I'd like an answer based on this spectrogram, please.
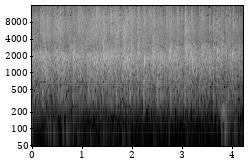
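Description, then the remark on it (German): Steady applause from an audience, a dense, even patter of many hands clapping at a constant level for several seconds without any voices over it. “Vielleicht zum Abschluss, bevor ich noch ein, zwei andere Sachen sage, auch einen Beifall für Sie”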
